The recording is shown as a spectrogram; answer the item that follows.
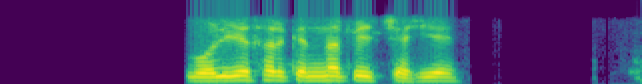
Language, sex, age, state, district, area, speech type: Hindi, male, 45-60, Uttar Pradesh, Pratapgarh, rural, conversation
